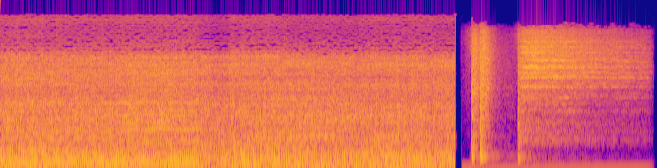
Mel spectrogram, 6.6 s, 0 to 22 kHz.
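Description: Zontes V1 350 motorcycle running steadily at road speed; the sound cuts off suddenly about four and a half seconds in. Two sharp percussive hits follow about half a second apart, the second fading away.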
